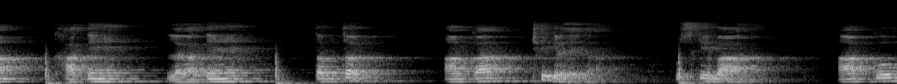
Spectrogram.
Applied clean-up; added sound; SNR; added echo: none; Knock / Wood; 17 dB; reverberation time 1.0 s.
